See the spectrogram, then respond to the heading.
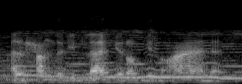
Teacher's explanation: dalam pengucapan huruf ba, tidak terdengar huruf mim ataupun ada sebagian huruf fa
